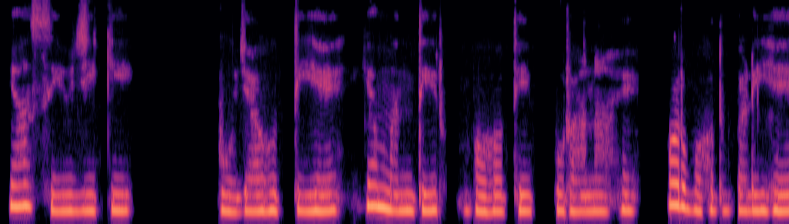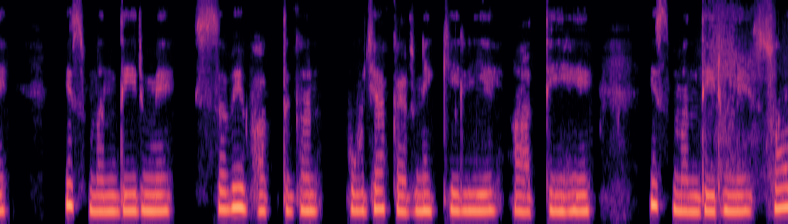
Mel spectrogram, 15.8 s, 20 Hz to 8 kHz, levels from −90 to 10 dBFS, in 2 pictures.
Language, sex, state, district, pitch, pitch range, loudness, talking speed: Hindi, female, Bihar, Lakhisarai, 215 Hz, 210-225 Hz, -20 LUFS, 125 wpm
